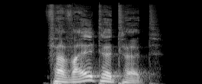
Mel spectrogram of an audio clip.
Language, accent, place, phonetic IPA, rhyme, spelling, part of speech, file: German, Germany, Berlin, [fɛɐ̯ˈvaltətət], -altətət, verwaltetet, verb, De-verwaltetet.ogg
- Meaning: inflection of verwalten: 1. second-person plural preterite 2. second-person plural subjunctive II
